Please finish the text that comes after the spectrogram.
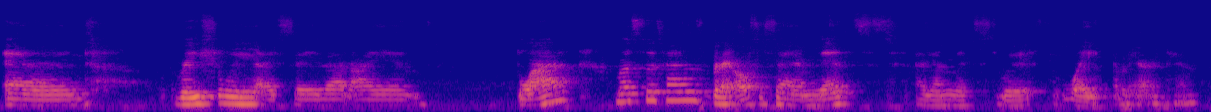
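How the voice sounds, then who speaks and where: A woman in her twenties answers interview questions calmly, with a mellow, somewhat low voice. The room is echoey. Faint ambience runs behind her. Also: unhurried, a little hiss or hum. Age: 20s. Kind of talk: documentary interview.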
